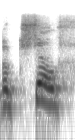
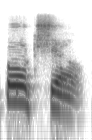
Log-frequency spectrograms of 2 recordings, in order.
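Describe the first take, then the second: First: The stress is not on the first syllable. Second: The stress is on the first syllable. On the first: The speaker calls it wrong. "you're not saying bookshelf" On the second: The speaker calls it right. "stress on the first syllable. Really short"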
